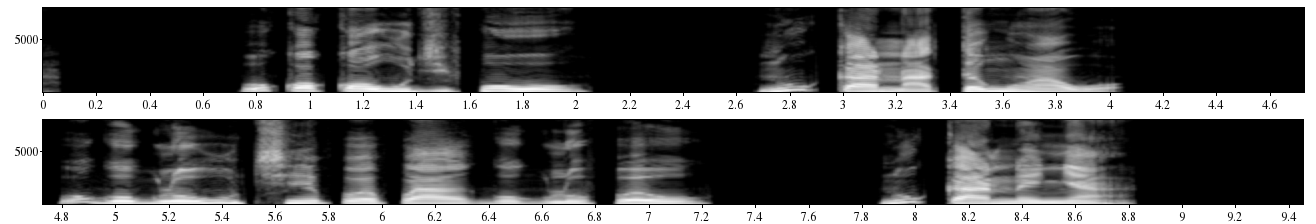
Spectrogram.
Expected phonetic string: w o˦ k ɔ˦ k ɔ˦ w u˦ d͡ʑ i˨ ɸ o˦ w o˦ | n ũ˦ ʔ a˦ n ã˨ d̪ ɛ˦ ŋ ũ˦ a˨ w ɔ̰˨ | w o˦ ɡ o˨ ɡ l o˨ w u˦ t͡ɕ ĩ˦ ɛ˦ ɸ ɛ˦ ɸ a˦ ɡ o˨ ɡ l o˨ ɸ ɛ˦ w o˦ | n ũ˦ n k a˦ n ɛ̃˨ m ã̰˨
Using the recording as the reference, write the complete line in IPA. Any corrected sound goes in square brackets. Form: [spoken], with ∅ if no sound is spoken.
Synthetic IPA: w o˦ k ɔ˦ k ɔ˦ w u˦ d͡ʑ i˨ ɸ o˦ w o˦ | n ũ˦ [k] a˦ n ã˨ [t̪] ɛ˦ ŋ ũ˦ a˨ w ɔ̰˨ | w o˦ ɡ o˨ ɡ l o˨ w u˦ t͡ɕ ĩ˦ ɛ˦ ɸ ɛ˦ ɸ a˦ ɡ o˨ ɡ l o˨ ɸ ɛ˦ w o˦ | n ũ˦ [∅] k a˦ n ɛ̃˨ [ɲ] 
